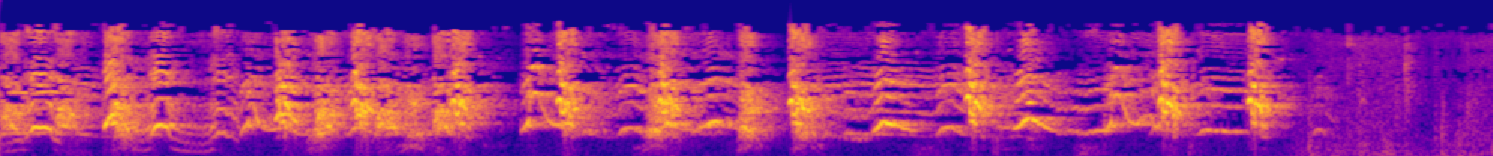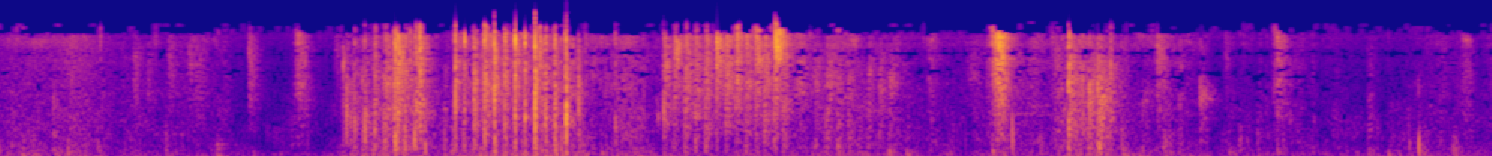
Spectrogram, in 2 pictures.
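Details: Miniature Dachshund dogs from a breeder's home: a rapid string of high, harmonic yips and whining barks for about eight seconds, then quieter rustling and handling noise with bursts of broadband clatter.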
